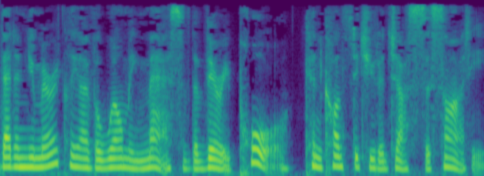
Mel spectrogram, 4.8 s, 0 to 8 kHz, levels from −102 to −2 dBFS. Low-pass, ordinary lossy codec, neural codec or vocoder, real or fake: 7.2 kHz; MP3, 32 kbps; codec, 16 kHz, 2 kbps, X-Codec, WavLM features, trained on Multilingual LibriSpeech; fake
